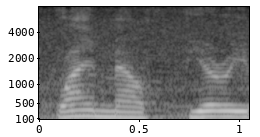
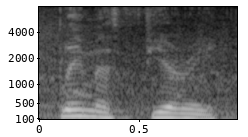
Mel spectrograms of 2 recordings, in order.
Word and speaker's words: Plymouth Fury: was pronouncing very wrong I used to say my mouth theory but is actually I think Plymouth Fury so thanks Google Translate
